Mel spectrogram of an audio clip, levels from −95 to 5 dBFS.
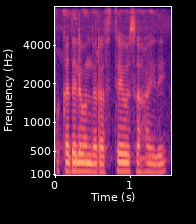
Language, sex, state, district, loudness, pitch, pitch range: Kannada, male, Karnataka, Koppal, -16 LUFS, 150 Hz, 140-155 Hz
